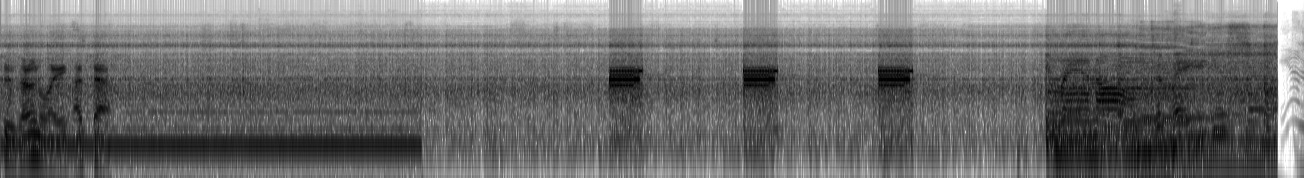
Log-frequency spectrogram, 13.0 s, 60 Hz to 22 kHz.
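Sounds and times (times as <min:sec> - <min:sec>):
steady low hum: 0:00.0 - 0:11.1
radio hiss: 0:00.0 - 0:12.8
shrill digital data bursts: 0:06.1 - 0:06.5, 0:07.4 - 0:07.8, 0:08.8 - 0:09.2.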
